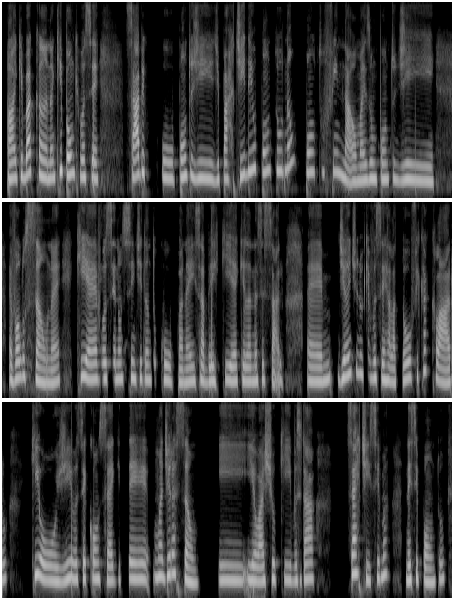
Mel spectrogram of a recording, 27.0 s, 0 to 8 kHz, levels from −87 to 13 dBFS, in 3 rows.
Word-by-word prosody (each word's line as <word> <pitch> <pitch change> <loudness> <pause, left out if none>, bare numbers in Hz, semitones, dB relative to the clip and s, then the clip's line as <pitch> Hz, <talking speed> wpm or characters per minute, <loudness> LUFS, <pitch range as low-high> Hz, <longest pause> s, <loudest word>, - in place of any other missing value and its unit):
Ai 205 +2 +3
que 235 +3 0
bacana, 235 -4 +3
que 300 +7 +3
bom 260 -2 +5
que 265 - -13
você 220 -2 +1 0.5
sabe 250 +5 +4 0.3
o 210 -2 0
ponto 230 +4 0
de 210 -1 +1
de 190 +2 -3
partida 210 +6 -2
e 300 - +3
o 335 - +1
ponto, 305 0 -3
não 370 +7 -2 0.2
ponto 280 0 -3
final, 235 - -1
mas 185 +2 0
um 205 -1 +3
ponto 200 +1 -3
de 185 -2 0 0.5
evolução, 195 -4 +2
né. 165 +4 0 0.3
Que 235 0 +1
é 200 0 +3
você 205 +1 -2
não 200 0 +1
se 205 - -7
sentir 210 -1 0
tanto 195 0 -4
culpa, 175 -4 -2
né, 165 +2 0
e 180 - 0
saber 175 0 0
que 190 -2 0
aquilo 180 0 0
é 175 - +1
necessário. 185 +1 -3 0.5
Eh, 175 -1 +2 0.3
diante 235 +8 +1
do 265 - -1
que 240 -1 -12
você 210 -1 -1
relatou, 185 +2 0
fica 235 +7 -6
claro 195 - 0 0.5
que 250 +1 +4
hoje 185 -1 +3
você 200 +1 +1
consegue 195 -3 -2
ter 200 -2 +1
uma 230 0 +2
direção. 205 -10 +2 0.4
E 185 +1 0
e - - +4
eu 180 -1 +3
acho 180 +3 +1
que 190 -2 -2
você 185 +1 -4
tá 200 +2 +1 0.7
certíssima 240 -2 +1 0.3
nesse 190 +2 +3
ponto 180 +1 -1
200 Hz, 145 wpm, -24 LUFS, 185-225 Hz, 0.7 s, bom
